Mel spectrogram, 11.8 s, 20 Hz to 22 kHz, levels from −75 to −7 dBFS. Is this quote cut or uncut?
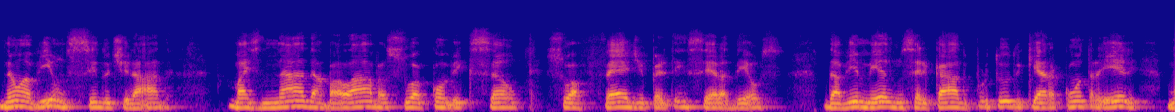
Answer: uncut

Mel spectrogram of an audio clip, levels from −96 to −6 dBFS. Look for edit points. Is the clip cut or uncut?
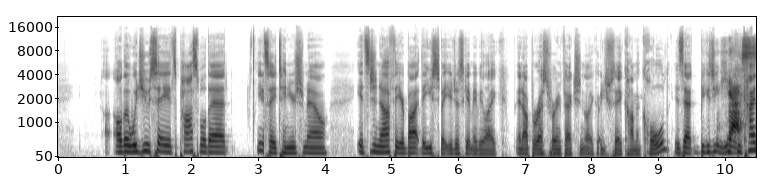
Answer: cut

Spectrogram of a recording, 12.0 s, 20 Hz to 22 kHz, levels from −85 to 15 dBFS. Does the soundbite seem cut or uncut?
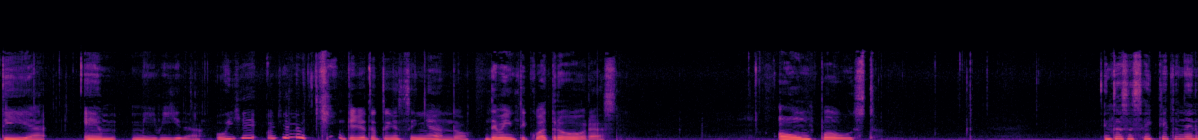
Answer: cut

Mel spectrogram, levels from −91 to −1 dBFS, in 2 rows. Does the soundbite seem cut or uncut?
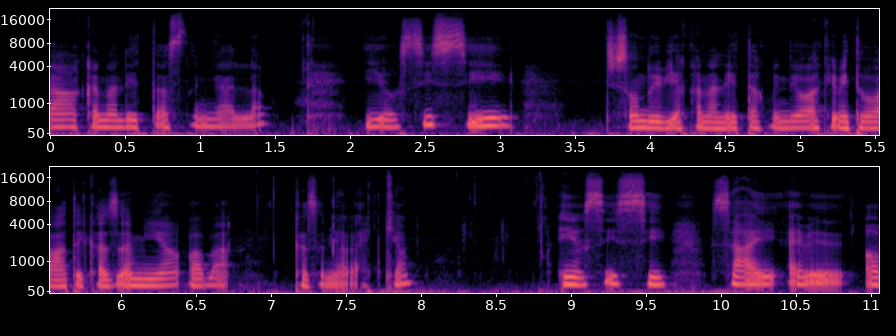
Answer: uncut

